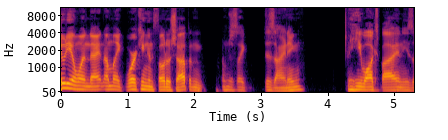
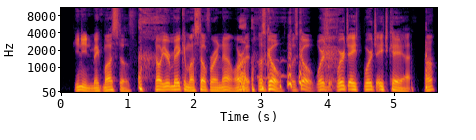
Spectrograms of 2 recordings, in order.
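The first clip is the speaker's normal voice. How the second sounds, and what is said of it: Imitates another person's voice. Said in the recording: “your impression is like John Wayne. No, it's like, sounds like John. ... No, it sounds like Shia LaBeouf.”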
